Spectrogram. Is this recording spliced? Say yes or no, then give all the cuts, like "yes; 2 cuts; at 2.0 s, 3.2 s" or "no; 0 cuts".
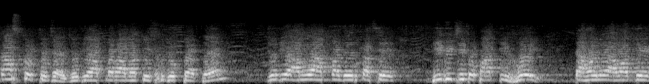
yes; 1 cut; at 2.5 s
